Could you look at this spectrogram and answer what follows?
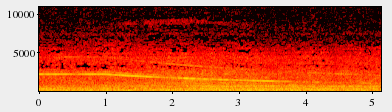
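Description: Distant military aircraft engine overhead: a thin high whine that, about a second in, slides gradually lower in pitch over a steady low rumble.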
